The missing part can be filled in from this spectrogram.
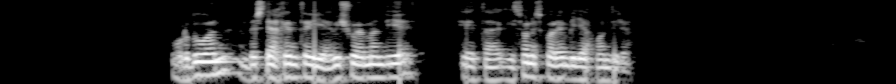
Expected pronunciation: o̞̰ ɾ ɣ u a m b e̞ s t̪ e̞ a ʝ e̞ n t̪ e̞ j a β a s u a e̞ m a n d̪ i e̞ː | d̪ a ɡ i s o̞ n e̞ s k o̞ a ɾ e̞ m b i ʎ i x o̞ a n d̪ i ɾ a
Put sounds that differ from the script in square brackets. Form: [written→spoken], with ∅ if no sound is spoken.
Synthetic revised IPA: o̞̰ ɾ [ɣ→ð] u a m b e̞ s t̪ e̞ a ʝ e̞ n t̪ e̞ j a β [a→i] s u a e̞ m a n d̪ i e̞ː | [d̪→t̪] a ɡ i s o̞ n e̞ s k o̞ a ɾ e̞ m b i ʎ [i→a] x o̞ a n d̪ i ɾ a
